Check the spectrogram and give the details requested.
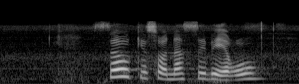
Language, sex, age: Northern Sotho, female, 30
